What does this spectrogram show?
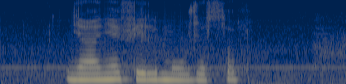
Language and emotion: Russian, neutral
